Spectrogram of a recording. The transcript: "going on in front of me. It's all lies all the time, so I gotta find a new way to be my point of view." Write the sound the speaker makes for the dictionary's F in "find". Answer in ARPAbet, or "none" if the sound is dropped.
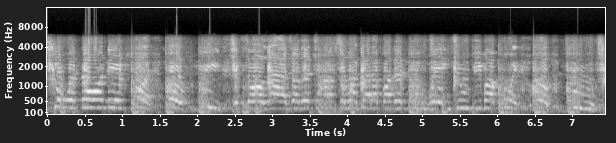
P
